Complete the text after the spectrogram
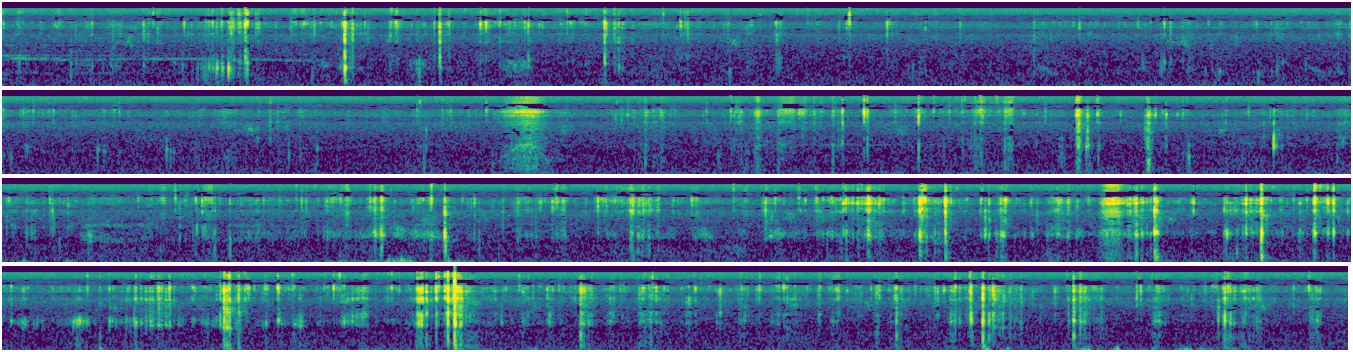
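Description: A dog gnaws and crunches on a bone close by.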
